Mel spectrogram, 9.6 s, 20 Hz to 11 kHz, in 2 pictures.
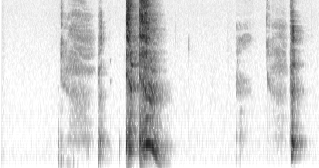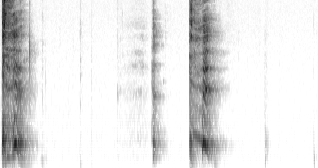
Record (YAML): three_cough_length: 9.6 s
three_cough_amplitude: 25551
three_cough_signal_mean_std_ratio: 0.26
survey_phase: beta (2021-08-13 to 2022-03-07)
age: 45-64
gender: Female
wearing_mask: 'No'
symptom_fatigue: true
smoker_status: Never smoked
respiratory_condition_asthma: false
respiratory_condition_other: false
recruitment_source: REACT
submission_delay: 3 days
covid_test_result: Negative
covid_test_method: RT-qPCR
